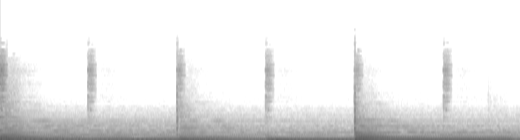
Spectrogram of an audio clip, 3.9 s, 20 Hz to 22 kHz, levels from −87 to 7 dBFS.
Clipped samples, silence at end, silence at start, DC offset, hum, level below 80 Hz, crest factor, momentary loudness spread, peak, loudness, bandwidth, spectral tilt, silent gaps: under 0.1%; 0 s; 0 s; under 0.1%; none; -42 dBFS; 16 dB; 5 LU; -18 dBFS; -36 LUFS; 14 kHz; -7 dB/octave; none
